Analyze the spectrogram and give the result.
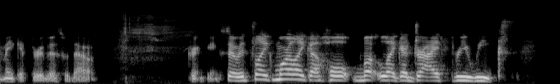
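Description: Her intonation is lively. This woman's voice carries vocal fry. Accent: American. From New Jersey. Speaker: actress. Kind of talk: casual interview chat. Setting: video call.

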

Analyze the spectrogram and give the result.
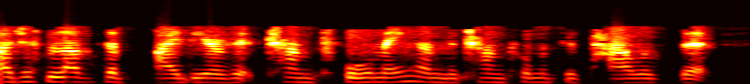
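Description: Someone with a London accent talks at a very fast pace. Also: woman. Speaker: esthetician and beauty blogger. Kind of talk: interview conversation.

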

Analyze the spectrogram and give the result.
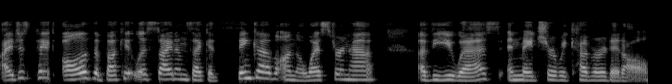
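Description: Fairly high in pitch, a woman speaks at a moderate pace with ordinary pitch variation. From Canada, moved to Texas. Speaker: roadschooling mother and RV vlogger. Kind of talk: casual interview. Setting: remote call over internet. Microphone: unstable internet connection.

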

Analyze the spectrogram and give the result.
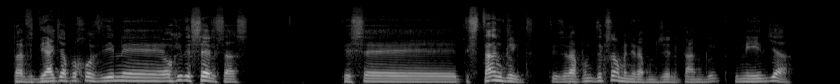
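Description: Long, frequent pauses break up the fairly slow speech, which has ordinary pitch variation and is captured in a very clean recording with a silent background. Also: man. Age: 20s. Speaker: podcast host. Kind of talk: casual chat.

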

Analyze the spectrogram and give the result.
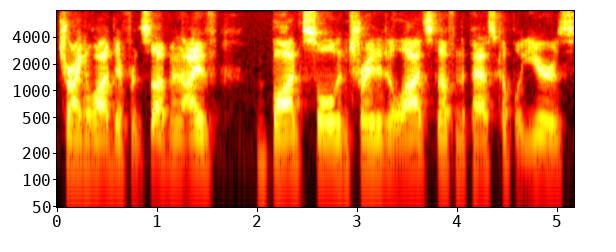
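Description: With a Midwestern American accent, a man talks at a very fast pace and fairly high pitch on a very clean recording with a silent background. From US Midwest, Toledo, Ohio. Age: 20s. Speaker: musician. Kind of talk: casual chat.

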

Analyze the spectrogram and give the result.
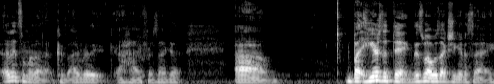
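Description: This man, with an American accent and a fairly low pitch, speaks very fast, with lively intonation, a somewhat breathy sound, big swings in loudness, and long, frequent pauses. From New York (Port Chester). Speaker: podcast co-host. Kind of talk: casual chat.

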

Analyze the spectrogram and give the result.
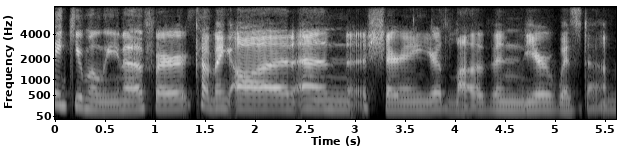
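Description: Very slow speech with fairly even intonation against a quiet background. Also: woman. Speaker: podcast host. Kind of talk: casual interview chat.

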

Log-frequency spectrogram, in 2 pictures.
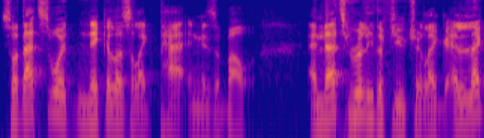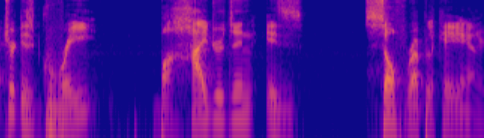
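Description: Lively intonation carries an ordinary speaking voice at a fairly quick pace. The recording is very clean and the background silent. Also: man, medium pitch for a man. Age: 20s. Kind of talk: casual chat.

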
